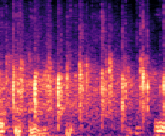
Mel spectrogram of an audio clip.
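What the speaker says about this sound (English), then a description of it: "give them a big round of applause" Applause from a political debate audience in Kings County greets the candidates, a brief spell of clapping in the room with a voice speaking over it.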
